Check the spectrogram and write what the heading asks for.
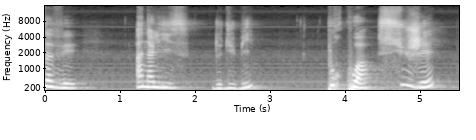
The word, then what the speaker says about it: Suger: Le concepteur de la cathédrale de Saint-Denis, alors on dit, ça s'écrit Sugère, on dit Suger.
